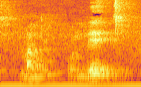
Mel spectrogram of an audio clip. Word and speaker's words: manipulate: some people pronounce it manipulate. Okay, so but the pronunciation manipulate has stress on the second syllable.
